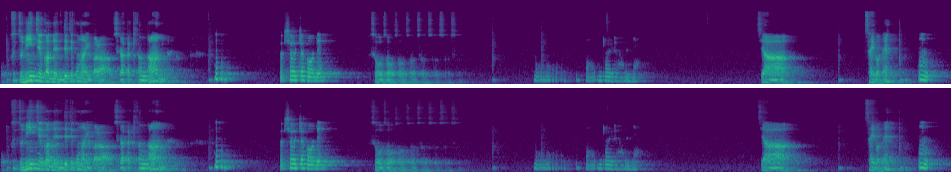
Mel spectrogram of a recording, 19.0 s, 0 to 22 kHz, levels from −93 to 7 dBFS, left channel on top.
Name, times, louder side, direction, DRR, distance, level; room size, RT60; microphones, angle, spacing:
voice 1, 0.2-3.3 7.4-8.8 15.2-15.8 17.3-17.8, left 3 dB, 45° left, 6 dB, 0.9 m, -31 dB
voice 2, 5.6-6.5 10.7-11.0 11.7-12.7 18.4-18.6, left 1 dB, 10° left, 9 dB, 0.4 m, -32 dB
16.5 x 5.7 x 4.3 m, 1.1 s
head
